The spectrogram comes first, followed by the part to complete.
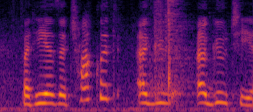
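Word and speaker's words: agouti: he has a chocolate a gucci as i think how you say it a-g-o-u-t-i his name is nestle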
